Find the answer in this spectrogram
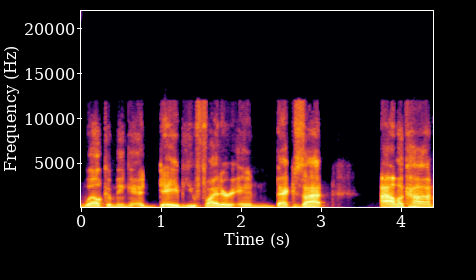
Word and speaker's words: Bekzat Almakhan: They're literally going to have him welcoming a debut fighter in Bekzat Almakhan, I believe is how he pronounces his name.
